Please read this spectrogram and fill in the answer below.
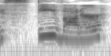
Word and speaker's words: Stiefvater: i've also already mentioned maggie stiefvater i know that's how you say it now because i looked at her faqs maggie stiefvaters linger and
